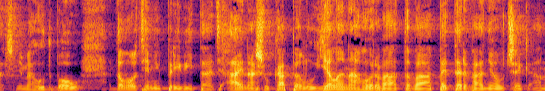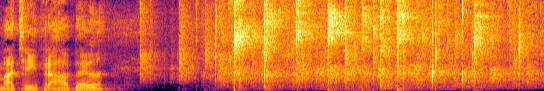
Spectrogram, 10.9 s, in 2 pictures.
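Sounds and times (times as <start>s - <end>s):
speech: 0.0s - 6.6s
audience applause: 7.2s - 10.8s.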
